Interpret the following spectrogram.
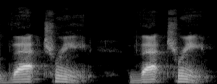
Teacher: You don't have two T sounds. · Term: one sound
